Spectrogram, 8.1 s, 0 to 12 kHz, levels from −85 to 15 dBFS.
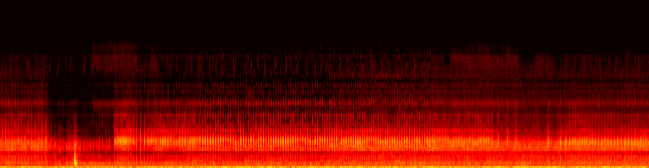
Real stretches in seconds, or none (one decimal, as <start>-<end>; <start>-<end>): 2.5-5.4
